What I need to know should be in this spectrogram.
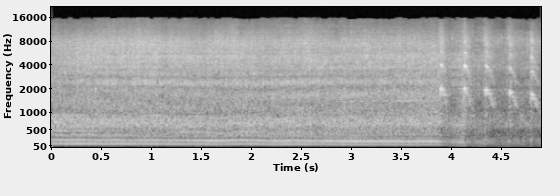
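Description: A tractor engine roars loudly under heavy strain.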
